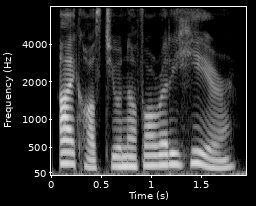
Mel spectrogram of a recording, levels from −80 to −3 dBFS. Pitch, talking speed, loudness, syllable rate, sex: 175 Hz, 185 wpm, -18 LUFS, 5.8 syllables/s, female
